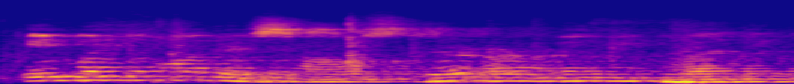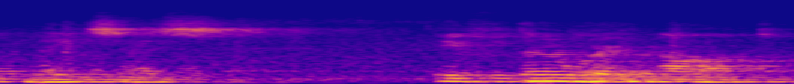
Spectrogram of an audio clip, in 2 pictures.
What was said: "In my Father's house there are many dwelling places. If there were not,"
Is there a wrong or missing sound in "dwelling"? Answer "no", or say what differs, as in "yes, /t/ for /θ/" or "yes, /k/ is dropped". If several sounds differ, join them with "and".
yes, /n/ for /l/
